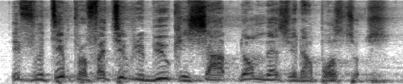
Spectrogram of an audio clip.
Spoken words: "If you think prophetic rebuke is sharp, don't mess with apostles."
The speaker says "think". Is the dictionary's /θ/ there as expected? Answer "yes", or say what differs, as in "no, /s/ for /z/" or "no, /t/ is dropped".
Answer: no, /t/ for /θ/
